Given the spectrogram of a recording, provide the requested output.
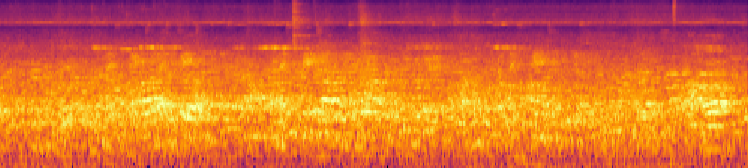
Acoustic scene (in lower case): subway station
